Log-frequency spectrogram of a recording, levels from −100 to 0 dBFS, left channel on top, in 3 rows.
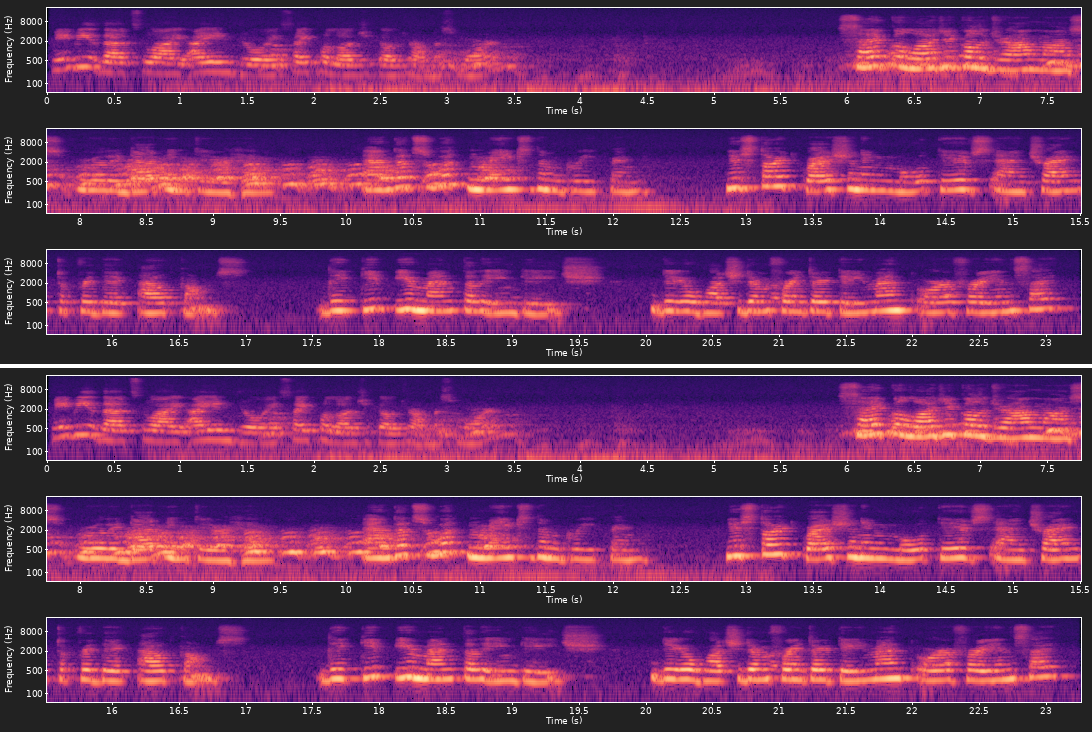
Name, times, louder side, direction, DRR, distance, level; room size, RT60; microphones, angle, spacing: voice 1, 0.0-3.4, left 1 dB, 55° right, 1 dB, 1.6 m, -30 dB
Dog, 1.6-4.6 5.3-5.4 5.6-5.7 5.9-12.3, right 3 dB, ahead, 1.5 m, -29 dB
voice 2, 5.9-9.5 10.1-12.3 12.8-17.0 17.5-19.6 20.0-23.1, right 2 dB, 20° right, -9 dB, 1.3 m, -22 dB
3.5 x 2.2 x 4.0 m, 0.32 s
head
